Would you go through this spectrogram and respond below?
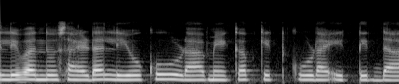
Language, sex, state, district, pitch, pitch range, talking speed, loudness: Kannada, female, Karnataka, Bidar, 215 Hz, 210-220 Hz, 135 wpm, -14 LUFS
